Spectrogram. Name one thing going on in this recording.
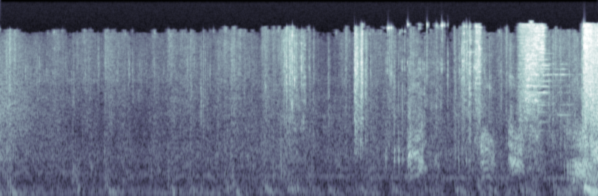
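Footsteps crunch on stone.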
